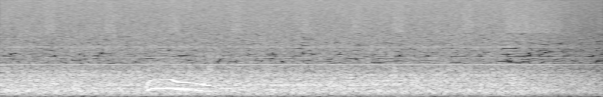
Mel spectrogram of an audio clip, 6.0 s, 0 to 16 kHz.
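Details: A calling male Eurasian eagle-owl at dusk on 2 March 2010 in Falkenberg, Halland, Sweden, gives a single deep, short hoot, partly buried under a steady roar of wind or distant traffic.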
